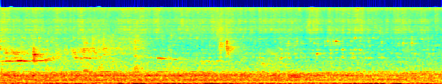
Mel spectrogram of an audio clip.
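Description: Water splashes as a man washes his face.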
